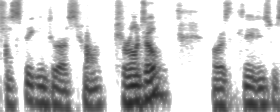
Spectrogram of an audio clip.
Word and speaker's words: Toronto: so i'm in toronto it's actually toronto is how you say it um and i want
